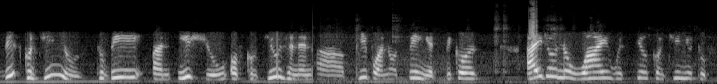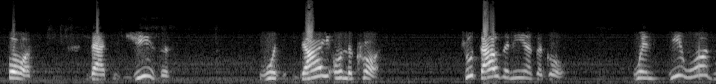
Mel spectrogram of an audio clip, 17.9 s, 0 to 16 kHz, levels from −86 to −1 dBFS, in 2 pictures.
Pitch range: 250-330 Hz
